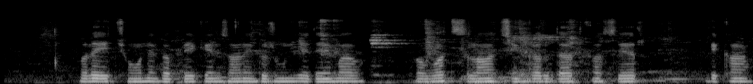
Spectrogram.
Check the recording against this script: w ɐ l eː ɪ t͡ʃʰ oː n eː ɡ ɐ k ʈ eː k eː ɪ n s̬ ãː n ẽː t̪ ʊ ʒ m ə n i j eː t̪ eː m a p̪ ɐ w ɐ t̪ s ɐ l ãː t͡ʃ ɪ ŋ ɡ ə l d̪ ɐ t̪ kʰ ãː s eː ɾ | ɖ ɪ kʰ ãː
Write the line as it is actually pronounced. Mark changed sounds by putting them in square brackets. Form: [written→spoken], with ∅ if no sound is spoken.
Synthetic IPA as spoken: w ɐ l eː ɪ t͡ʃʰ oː n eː ɡ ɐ [k→p] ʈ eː k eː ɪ n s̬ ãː n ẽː [t̪→d̪] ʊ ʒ m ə n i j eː [t̪→d̪] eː m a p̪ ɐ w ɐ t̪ s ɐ l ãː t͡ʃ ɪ ŋ ɡ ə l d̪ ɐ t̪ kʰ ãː s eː ɾ | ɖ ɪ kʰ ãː

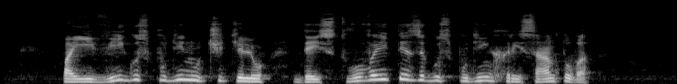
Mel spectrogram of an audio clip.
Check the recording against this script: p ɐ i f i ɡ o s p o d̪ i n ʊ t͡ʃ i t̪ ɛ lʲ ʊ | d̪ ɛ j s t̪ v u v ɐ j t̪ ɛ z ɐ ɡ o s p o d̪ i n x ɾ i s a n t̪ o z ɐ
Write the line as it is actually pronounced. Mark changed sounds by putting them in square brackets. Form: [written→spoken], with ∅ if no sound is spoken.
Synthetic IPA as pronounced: p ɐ i [f→v] i ɡ o s p o d̪ i n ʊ t͡ʃ i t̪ ɛ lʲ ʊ | d̪ ɛ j s t̪ v u v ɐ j t̪ ɛ z ɐ ɡ o s p o d̪ i n x ɾ i s a n t̪ o [z→v] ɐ

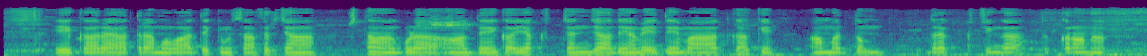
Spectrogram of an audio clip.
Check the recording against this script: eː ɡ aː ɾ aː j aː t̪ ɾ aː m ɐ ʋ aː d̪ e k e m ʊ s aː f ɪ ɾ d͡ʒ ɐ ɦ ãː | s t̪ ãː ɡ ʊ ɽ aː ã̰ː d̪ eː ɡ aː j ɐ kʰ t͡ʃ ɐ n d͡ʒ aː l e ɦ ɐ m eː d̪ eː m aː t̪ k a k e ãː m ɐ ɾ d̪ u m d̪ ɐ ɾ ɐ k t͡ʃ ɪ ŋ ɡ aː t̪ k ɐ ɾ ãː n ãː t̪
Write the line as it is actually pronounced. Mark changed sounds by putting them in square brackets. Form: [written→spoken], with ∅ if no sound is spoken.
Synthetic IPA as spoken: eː [ɡ→k] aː ɾ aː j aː t̪ ɾ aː m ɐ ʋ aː d̪ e k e m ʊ s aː f ɪ ɾ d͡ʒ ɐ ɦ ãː | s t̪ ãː ɡ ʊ ɽ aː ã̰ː d̪ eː ɡ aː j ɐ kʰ t͡ʃ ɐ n d͡ʒ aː l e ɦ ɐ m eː d̪ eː m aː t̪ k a k e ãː m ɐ ɾ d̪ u m d̪ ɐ ɾ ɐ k t͡ʃ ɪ ŋ ɡ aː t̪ k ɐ ɾ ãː n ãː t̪

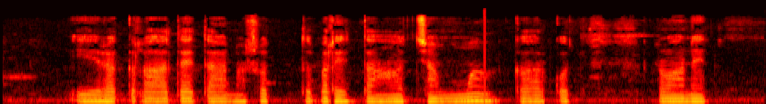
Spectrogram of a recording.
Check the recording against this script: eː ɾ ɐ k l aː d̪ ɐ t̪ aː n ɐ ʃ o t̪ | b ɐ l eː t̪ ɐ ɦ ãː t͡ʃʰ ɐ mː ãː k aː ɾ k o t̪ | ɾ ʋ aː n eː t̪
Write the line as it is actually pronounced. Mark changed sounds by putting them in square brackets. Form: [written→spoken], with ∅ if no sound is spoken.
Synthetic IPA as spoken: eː ɾ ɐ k l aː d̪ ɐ t̪ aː n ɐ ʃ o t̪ | b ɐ l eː t̪ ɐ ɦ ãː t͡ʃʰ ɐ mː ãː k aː ɾ k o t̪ | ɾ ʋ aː n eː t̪

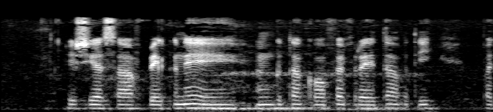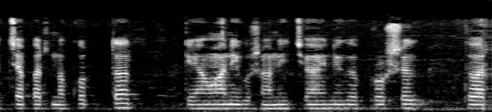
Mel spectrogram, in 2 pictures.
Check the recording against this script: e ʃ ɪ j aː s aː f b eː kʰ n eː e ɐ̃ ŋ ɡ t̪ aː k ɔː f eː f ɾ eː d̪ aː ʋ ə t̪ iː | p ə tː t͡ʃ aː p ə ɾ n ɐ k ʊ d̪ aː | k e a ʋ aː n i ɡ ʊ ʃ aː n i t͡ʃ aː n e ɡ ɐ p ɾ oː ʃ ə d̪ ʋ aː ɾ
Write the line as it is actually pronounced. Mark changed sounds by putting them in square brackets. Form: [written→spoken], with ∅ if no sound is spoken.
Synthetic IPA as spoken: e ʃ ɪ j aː s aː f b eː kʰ n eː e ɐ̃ ŋ ɡ t̪ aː k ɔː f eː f ɾ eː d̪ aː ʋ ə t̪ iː | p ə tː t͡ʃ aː p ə ɾ n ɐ k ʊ [d̪→t̪] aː | k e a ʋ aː n i ɡ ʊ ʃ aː n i t͡ʃ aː n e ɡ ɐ p ɾ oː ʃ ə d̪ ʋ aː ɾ

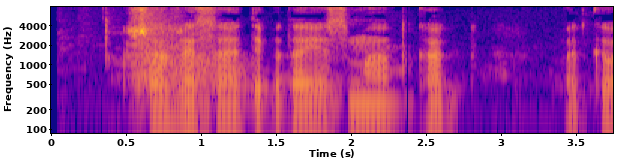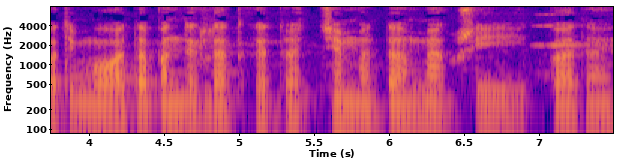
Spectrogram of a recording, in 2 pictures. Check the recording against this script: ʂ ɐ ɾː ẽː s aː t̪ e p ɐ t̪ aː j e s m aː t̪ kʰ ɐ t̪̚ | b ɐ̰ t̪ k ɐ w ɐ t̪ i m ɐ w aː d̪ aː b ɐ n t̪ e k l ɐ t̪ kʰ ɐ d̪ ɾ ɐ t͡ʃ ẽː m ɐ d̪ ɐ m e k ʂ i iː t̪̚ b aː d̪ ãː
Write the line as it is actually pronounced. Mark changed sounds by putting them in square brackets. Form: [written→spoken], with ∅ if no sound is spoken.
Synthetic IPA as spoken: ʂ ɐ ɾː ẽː s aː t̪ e p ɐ t̪ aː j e s m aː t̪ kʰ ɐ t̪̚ | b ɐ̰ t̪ k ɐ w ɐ t̪ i m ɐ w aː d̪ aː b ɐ n [t̪→d̪] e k l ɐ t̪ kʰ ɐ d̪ ɾ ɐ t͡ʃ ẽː m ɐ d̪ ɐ m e k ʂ i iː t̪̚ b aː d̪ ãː

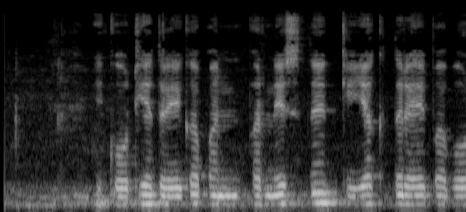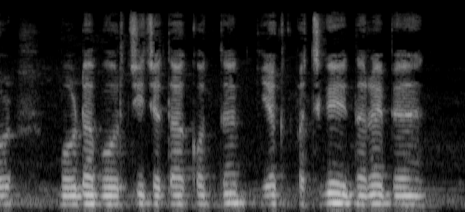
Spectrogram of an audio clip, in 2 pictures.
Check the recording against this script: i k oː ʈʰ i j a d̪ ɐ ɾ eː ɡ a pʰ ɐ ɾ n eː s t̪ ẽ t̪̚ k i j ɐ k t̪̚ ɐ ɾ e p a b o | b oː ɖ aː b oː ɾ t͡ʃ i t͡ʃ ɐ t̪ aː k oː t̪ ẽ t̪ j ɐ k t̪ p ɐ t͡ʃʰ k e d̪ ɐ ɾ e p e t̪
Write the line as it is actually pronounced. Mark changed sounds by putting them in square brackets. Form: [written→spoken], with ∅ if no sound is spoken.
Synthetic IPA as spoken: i k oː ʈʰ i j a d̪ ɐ ɾ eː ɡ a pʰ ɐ ɾ n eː s t̪ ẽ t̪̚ k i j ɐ k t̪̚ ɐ ɾ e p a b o | b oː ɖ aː b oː ɾ t͡ʃ i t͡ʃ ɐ t̪ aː k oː t̪ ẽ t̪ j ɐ k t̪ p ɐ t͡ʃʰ [k→ɡ] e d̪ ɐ ɾ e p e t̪

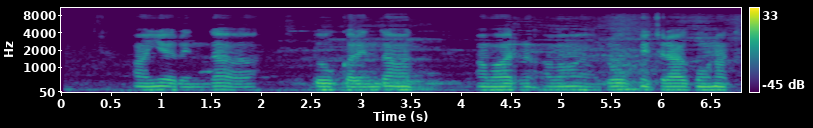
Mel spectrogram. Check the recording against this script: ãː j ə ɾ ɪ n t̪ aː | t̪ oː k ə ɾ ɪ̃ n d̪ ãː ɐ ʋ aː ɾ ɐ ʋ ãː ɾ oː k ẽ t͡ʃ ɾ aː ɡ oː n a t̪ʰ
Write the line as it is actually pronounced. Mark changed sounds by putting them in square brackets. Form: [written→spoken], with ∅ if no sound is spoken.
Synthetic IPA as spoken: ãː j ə ɾ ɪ n [t̪→d̪] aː | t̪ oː k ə ɾ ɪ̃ n d̪ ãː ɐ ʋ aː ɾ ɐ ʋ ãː ɾ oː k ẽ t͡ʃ ɾ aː ɡ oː n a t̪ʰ

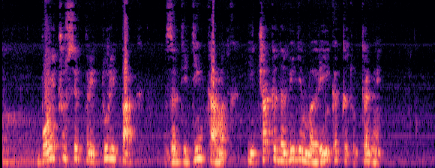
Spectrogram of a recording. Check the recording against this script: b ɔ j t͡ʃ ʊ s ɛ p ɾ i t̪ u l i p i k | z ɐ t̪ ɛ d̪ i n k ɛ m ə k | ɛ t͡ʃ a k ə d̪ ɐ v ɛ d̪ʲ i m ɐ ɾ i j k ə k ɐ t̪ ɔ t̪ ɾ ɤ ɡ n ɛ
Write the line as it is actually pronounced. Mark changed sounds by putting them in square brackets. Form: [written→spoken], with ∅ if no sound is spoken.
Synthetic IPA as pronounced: b ɔ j t͡ʃ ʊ s ɛ p ɾ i t̪ u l i p [i→a] k | z ɐ t̪ ɛ d̪ i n k [ɛ→a] m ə k | [ɛ→i] t͡ʃ a k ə d̪ ɐ v [ɛ→i] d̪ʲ i m ɐ ɾ i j k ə k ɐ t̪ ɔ t̪ ɾ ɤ ɡ n ɛ

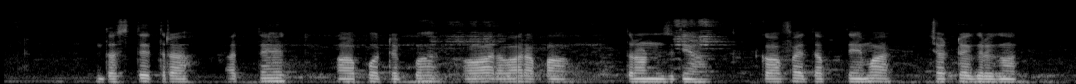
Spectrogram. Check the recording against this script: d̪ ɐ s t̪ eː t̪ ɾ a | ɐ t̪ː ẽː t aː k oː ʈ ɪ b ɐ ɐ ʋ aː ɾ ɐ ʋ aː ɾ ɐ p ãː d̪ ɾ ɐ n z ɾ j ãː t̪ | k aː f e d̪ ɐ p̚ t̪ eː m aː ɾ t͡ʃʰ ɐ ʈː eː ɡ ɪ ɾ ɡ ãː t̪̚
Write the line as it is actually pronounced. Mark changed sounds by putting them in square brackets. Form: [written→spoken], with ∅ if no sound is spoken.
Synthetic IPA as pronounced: d̪ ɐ s t̪ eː t̪ ɾ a | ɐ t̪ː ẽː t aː [k→p] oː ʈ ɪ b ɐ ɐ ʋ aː ɾ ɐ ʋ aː ɾ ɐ p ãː [d̪→t̪] ɾ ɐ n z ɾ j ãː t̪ | k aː f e d̪ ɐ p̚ t̪ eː m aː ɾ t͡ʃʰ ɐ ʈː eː ɡ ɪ ɾ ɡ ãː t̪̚

